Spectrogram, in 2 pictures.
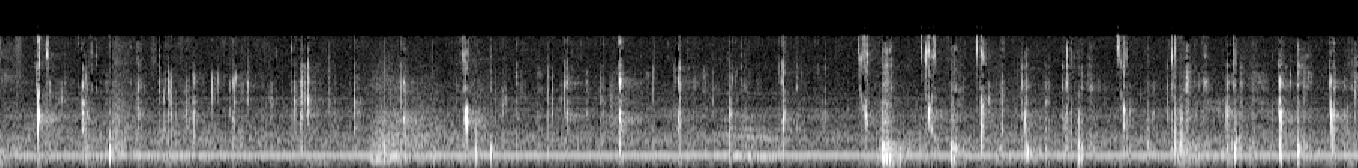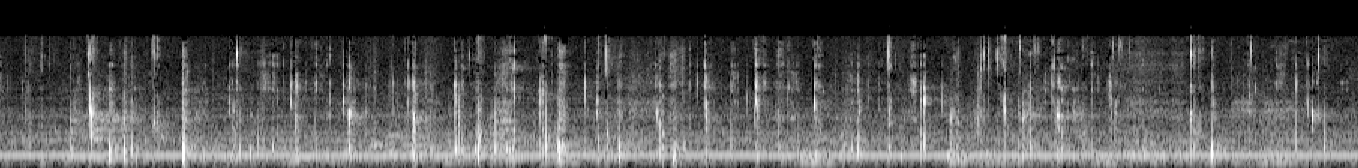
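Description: A person chewing and biting pizza close to the microphone, with many short crunches and clicks scattered irregularly throughout. A steady low hum runs underneath.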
